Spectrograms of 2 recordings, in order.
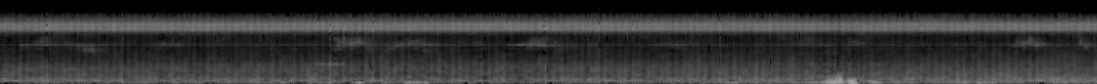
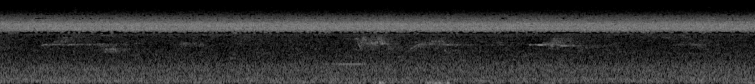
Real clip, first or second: second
